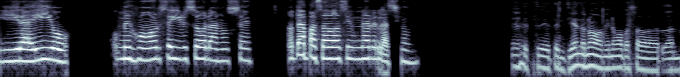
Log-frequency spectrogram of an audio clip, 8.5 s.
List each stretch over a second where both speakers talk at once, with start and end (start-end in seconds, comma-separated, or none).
none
